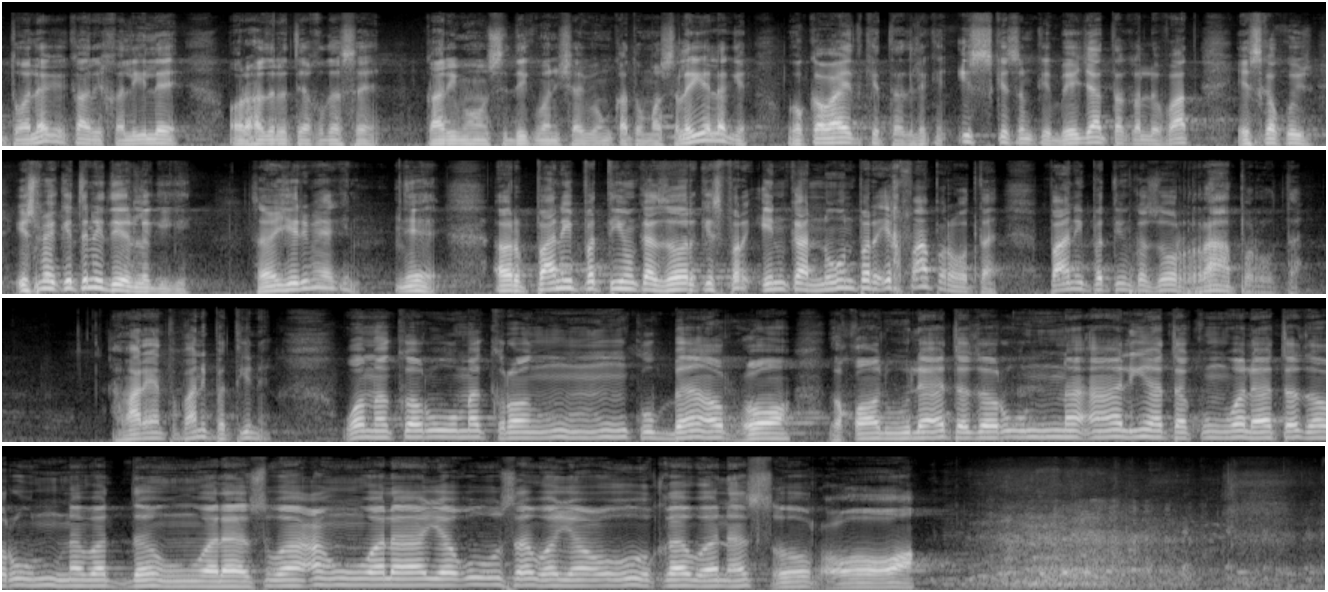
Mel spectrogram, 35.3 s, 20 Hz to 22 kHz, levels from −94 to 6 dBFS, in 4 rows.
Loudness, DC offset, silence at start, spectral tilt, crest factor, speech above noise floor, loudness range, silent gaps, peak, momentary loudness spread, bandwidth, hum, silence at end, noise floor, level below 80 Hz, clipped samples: -17 LUFS; under 0.1%; 0 s; -5 dB/octave; 18 dB; 36 dB; 6 LU; none; 0 dBFS; 13 LU; 16 kHz; none; 0 s; -53 dBFS; -44 dBFS; under 0.1%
